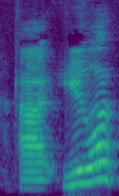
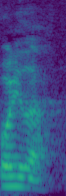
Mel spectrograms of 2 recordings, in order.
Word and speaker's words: Euler: Okay, a lot of people mispronounce his name and say Euler, but it's actually Euler. He's a famous mathematician. It was around in the 1700s, okay, but it's Euler, not Euler.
